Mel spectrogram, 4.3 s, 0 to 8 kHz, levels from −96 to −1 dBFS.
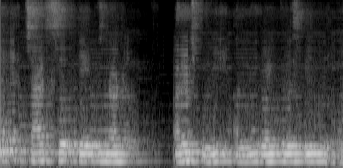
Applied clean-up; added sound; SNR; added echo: neural separator model SepFormer DNS4.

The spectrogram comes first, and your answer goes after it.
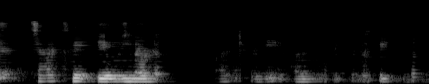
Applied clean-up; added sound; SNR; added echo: neural mask model DeepFilterNet 3.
